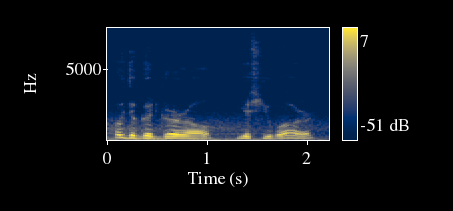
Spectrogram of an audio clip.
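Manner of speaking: loud, excited dog praise; talking to a dog. Real, not acted. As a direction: cheer the dog on loudly.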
